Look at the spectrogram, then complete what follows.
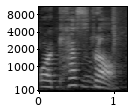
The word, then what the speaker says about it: orchestra: add L to it well then we say orchestral right orchestral change it to three two and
